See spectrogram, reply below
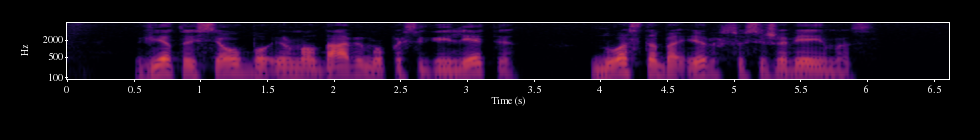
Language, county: Lithuanian, Vilnius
